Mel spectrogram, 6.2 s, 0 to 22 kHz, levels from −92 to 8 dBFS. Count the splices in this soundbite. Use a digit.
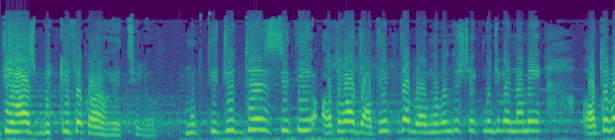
1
